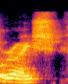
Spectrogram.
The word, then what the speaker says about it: Ruysch: So I have another Dutch painter, and that is Rachel Ruysch. – Oh, wow. – Rachel Ruysch.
